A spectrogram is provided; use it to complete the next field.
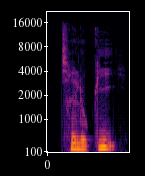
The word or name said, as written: trilogi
